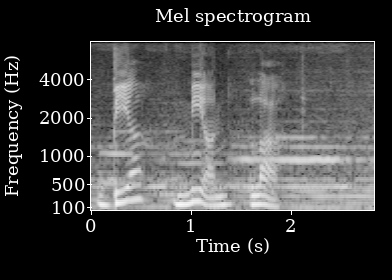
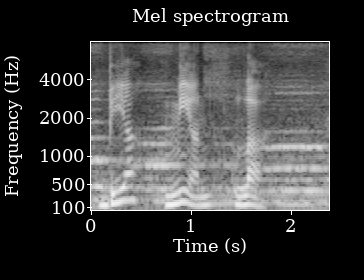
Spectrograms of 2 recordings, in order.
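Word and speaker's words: biadh meadhan-latha: And the word for lunch, a little harder, is bia mian la. Kind of three syllables there. Bia mian la.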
